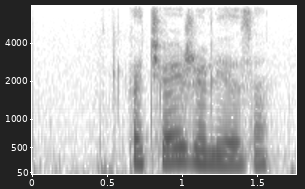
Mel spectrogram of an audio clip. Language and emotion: Russian, neutral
